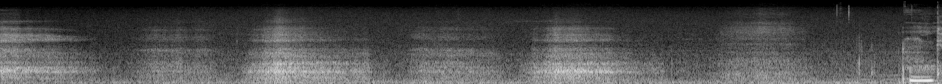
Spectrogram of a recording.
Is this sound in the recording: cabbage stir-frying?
no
